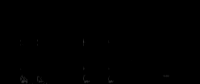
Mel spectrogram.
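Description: Near silence with a few faint, short clicks in the first second or so: a stylus tapping on a tablet screen while writing.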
